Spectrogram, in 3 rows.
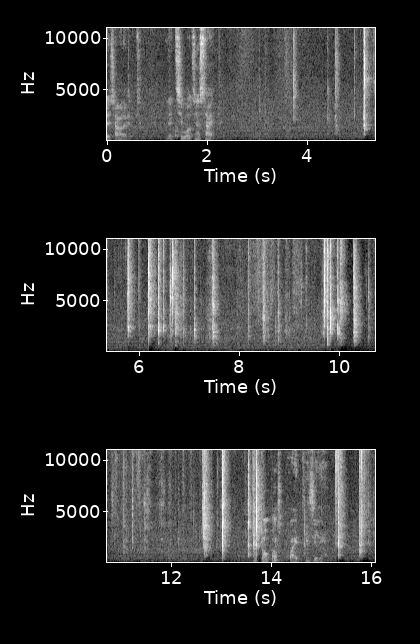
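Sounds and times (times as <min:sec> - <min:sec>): plastic casing clicks and snaps: 0:04.4 - 0:07.6, 0:09.6 - 0:11.6, 0:12.6 - 0:13.8, 0:15.3 - 0:16.0.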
